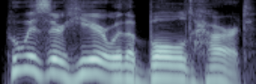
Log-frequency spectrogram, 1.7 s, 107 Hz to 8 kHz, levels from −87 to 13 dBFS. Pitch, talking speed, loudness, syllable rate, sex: 145 Hz, 280 wpm, -15 LUFS, 6.4 syllables/s, male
